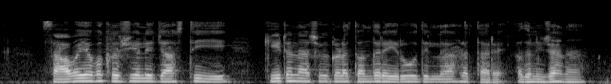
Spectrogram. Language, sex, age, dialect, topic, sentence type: Kannada, male, 25-30, Central, agriculture, question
